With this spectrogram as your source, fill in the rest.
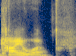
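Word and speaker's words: CCIOA: interest ownership act uh commonly pronounced by its initials uh Kiowa We Gather analyze and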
